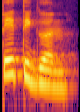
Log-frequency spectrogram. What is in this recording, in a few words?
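"петігӧн", Komi, female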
